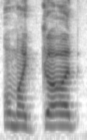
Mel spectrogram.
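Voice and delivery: anguished, restrained wail; screaming. A narrator's reading. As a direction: cry out in shock, short of screaming. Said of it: "Sophina and Ruby started screaming".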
